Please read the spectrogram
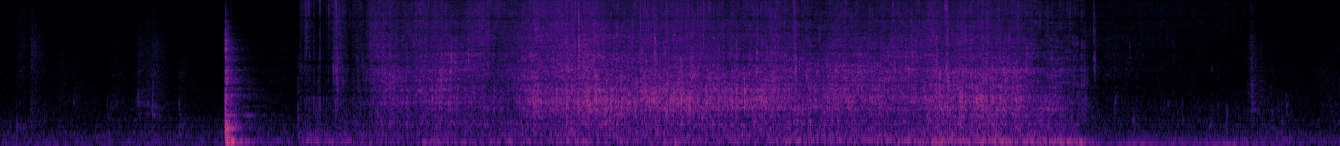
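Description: Boiling water poured into a stainless steel sink onto a polyester jacket: a steady pour lasting about six seconds. It begins shortly after a sharp knock about two seconds in and stops near the end.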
